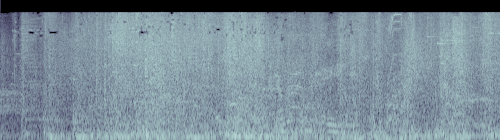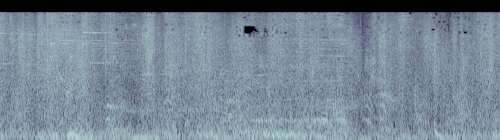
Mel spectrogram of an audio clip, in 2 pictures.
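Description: Game spell effects crackle and boom during a fight.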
